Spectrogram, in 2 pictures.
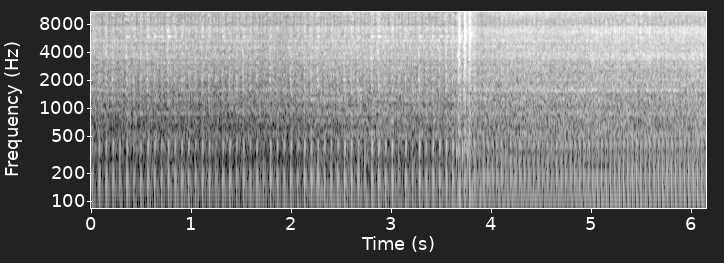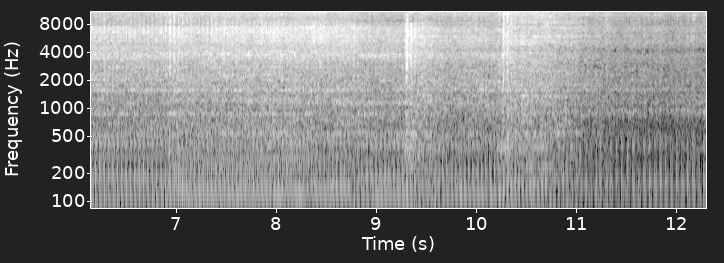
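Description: Small Predator 212 engine powering a Volkswagen Baja Bug as it moves in gear, a steady loud mid-pitched putter with clattery rhythm, briefly surging and dipping in load throughout, no talking.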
